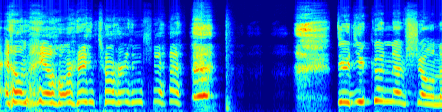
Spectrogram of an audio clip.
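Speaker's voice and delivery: high, giggly read-out; laughing while reading. Real, not acted. Streamer reading chat's reaction, laughing. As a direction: break up laughing mid-phrase.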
